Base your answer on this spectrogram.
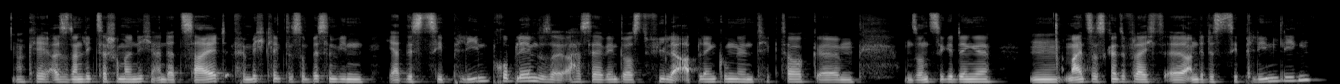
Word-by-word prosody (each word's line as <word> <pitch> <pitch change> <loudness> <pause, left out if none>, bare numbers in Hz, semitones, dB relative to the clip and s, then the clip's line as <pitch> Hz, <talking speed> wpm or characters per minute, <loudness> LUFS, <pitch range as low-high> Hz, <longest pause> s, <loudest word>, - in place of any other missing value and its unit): Okay, 120 +1 -4
also 115 +1 0
dann 120 0 +3
liegt's 125 0 -1
ja 125 - +1
schon 125 -1 -1
mal 120 0 +1
nicht 130 0 -2
an 115 - -2
der 110 -1 -2
Zeit. 110 +5 +5
Für - - -9
mich 130 +3 -2
klingt 135 -1 -5
es 120 - 0
so 125 - -3
'n - - -12
bisschen 130 -1 +1
wie 120 - -1
'n, 115 -1 0 0.2
ja, 105 - 0
Disziplinproblem. 130 +6 +1
Du 130 - -2
so 115 -1 -3
hast 125 0 0
ja 115 - +1
erwähnt, 115 +1 -2
du - - +1
hast 110 0 0
viele 130 -3 0
Ablenkungen, 125 -1 -1
TikTok, 120 0 -4
ähm, 110 +1 -1 0.5
und 105 - -7
sonstige 120 +2 0
Dinge. 120 0 +1 0.3
Hm, 115 +1 +3
meinst 125 +3 +4
du, 125 - 0
das 120 0 +3
könnte 130 -1 0
vielleicht, 115 -2 0
äh, 110 - +2
an 105 +2 +4
der 115 -1 -4
Disziplin 120 +2 -2
liegen? 200 +6 -4
120 Hz, 210 wpm, -24 LUFS, 115-130 Hz, 0.5 s, Zeit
